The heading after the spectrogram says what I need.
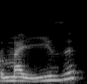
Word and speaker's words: maïs: And this means that whenever this accent is used, you are supposed to pronounce the affected syllables or independently. For example, on the word Noël, Noël, or maïs, yeah, Noël, that is for Christmas, Noël, and maïs for maize.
